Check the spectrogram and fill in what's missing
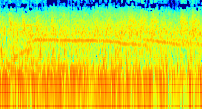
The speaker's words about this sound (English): We're just going to spray the place. I mean, we're going to do some remodeling courtesy of Smith and Wesson. Right, boys? And they all said, yeah! Right! And we fired into the air.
